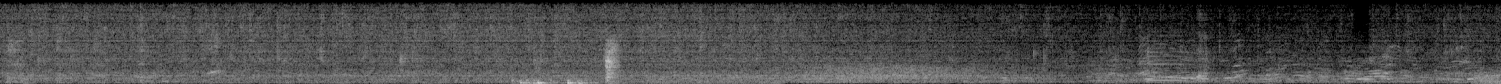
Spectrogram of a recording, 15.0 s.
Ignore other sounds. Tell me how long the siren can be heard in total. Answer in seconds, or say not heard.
not heard.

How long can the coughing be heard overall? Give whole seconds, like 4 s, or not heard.
3 s.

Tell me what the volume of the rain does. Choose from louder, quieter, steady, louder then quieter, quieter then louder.
quieter.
